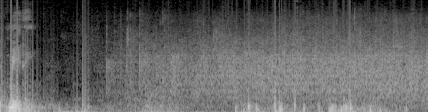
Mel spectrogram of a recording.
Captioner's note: applause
